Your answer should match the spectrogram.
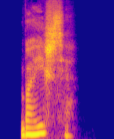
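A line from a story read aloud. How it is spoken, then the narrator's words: Quiet question. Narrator (Russian): спросил тихо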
